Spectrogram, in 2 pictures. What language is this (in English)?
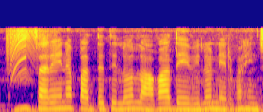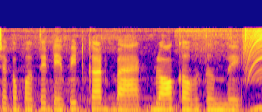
Telugu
